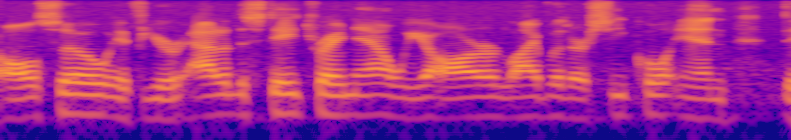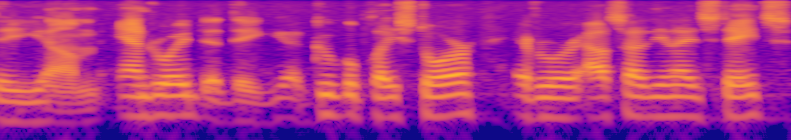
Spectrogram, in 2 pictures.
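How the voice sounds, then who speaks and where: A man talks at a fairly quick pace. He speaks with a Californian accent. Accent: Californian American. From US West Coast, Northern California Bay Area. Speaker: video game executive. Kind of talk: interview. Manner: halting, repeats words.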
